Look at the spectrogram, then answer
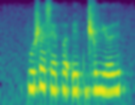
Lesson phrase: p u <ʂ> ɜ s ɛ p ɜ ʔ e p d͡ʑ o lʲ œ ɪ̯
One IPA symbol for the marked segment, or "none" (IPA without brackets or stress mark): ʂ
